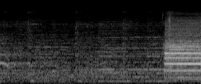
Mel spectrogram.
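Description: Faint music under arena background sound. About one and a half seconds in, a loud, steady pitched tone starts suddenly, from the arena's sound system or horn.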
